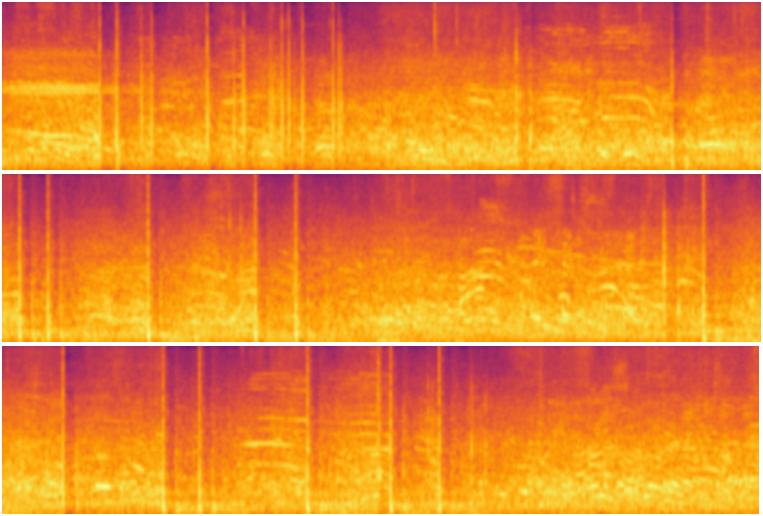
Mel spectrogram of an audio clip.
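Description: Aerial fireworks display: sharp bangs and crackles of shells going off at irregular intervals.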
